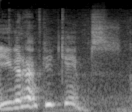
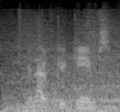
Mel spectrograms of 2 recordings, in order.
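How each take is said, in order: First: High sing-song. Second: Said in the usual way. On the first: Shown as a demonstration. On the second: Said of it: "and you're gonna have good games".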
